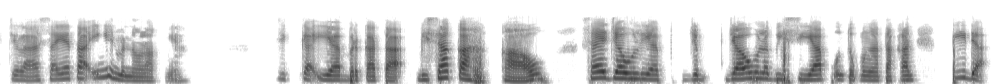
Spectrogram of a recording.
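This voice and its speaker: A woman reading an audiobook aloud in a calm, even way, with a few small slips. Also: mid-range voice, no room sound, muffled recording. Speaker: audiobook reader. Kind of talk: audiobook narration.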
